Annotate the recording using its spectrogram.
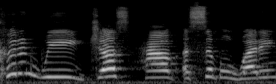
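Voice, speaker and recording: In a put-on character voice pitched extremely high, a woman speaks at a fairly slow pace with lively intonation. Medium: read story. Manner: polite, gentle.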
